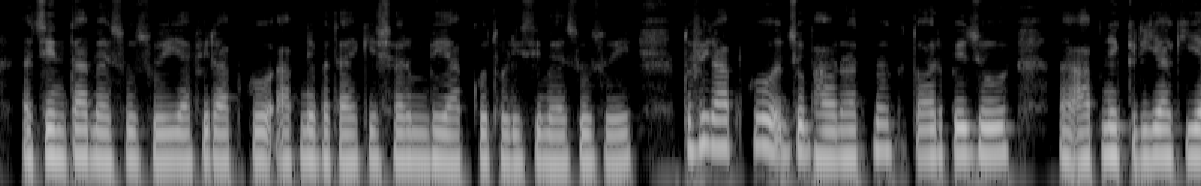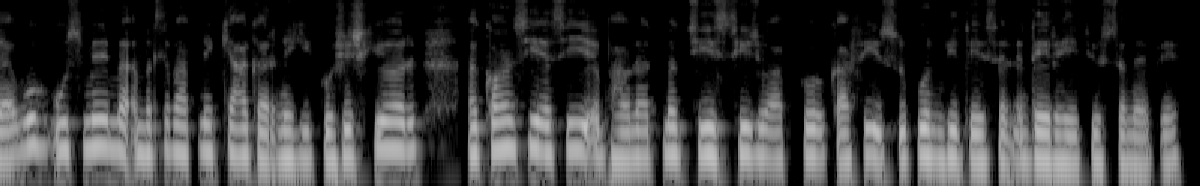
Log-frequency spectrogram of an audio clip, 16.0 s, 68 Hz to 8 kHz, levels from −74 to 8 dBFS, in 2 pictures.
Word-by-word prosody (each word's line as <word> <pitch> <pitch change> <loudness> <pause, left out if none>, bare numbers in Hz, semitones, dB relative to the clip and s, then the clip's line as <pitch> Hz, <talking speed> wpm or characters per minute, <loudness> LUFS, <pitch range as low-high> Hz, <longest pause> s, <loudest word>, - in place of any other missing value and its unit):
अ, - - +1
चिंता 145 +1 +3
महसूस 135 -1 -1
हुई 130 0 +2
या 130 - +1
फिर 140 0 0
आपको 135 +1 -1
आपने 135 +1 0
बताया 130 -1 -1
कि 135 - -2
शर्म 135 0 -1
भी 135 0 +2
आपको 130 +1 -2
थोड़ी-सी 130 0 -2
महसूस 130 0 -1
हुई? 130 +1 0 0.4
तो 175 - 0
फिर 195 +1 +1
आपको 185 +1 0
जो 160 0 0
भावनात्मक 145 +3 -1
तौर 145 +1 0
पे 155 - +6
जो 155 0 +5 0.4
अ, 140 - +1
आपने 140 +3 +2
क्रिया 150 0 +1
किया, 145 -1 +4
वो 185 +6 +1 0.2
उसमें 180 +2 +2
म 170 -3 +1
मतलब 165 +2 -4
आपने 160 +1 0
क्या 155 -2 -1
करने 135 +2 +1
की 135 0 -3
कोशिश 135 +1 -1
की? - - -1
और 175 -1 +3 0.3
अ, 155 - +3
कौन 180 +1 +4
सी 180 0 +1
ऐसी 170 +1 +1 0.2
भावनात्मक 140 +3 0
चीज़ 150 -1 +2
थी 155 - +4
जो 150 -1 -1
आपको 140 +1 -1
काफ़ी 140 +2 0
सुकून 140 +1 +2
भी 140 +1 +3
दे 130 - +3
सक 130 -1 -4
दे 135 - +6
रही 125 -1 +2
थी 130 - -3
उस 130 - -7
समय 125 -2 -2
पे? 130 +2 -5
140 Hz, 220 wpm, -24 LUFS, 135-155 Hz, 0.4 s, पे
